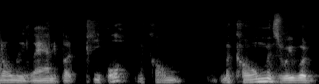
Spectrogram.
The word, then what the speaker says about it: Macomb: this era includes not only land but people Macomb Macomb as we would pronounce his name now was was one of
